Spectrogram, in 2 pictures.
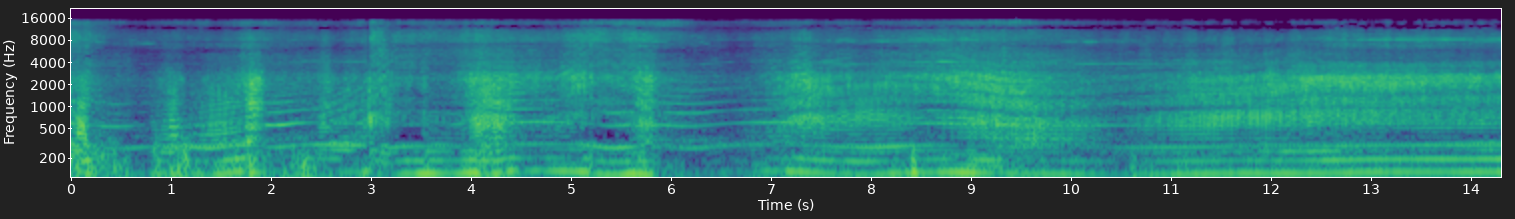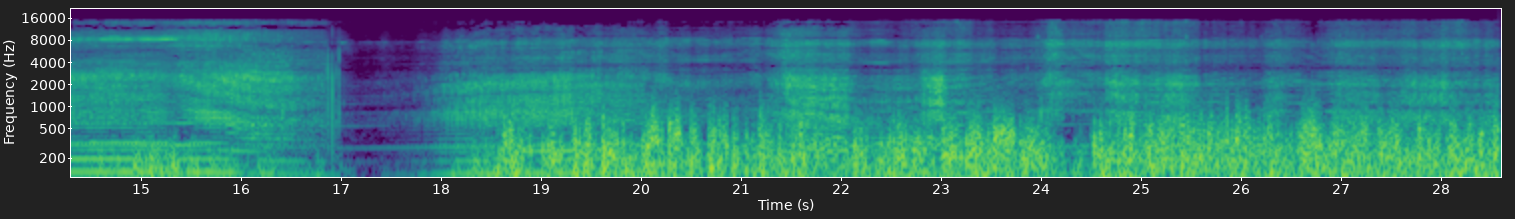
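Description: Compass 700 radio-controlled helicopter flying aerobatics, its rotor and drivetrain whine rising and falling in pitch as it manoeuvres. The sound drops away for about a second two-thirds of the way through, then returns as a rougher, choppier rotor noise.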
